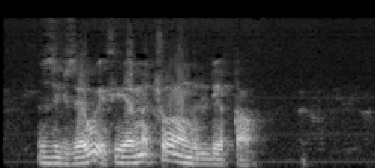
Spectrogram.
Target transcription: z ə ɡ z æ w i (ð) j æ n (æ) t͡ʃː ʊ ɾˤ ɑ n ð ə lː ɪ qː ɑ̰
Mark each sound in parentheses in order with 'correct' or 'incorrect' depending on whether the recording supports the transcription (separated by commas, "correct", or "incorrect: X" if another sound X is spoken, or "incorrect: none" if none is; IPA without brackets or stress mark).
incorrect: θ, correct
